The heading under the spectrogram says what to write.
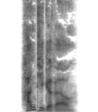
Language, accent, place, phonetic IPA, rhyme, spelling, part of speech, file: German, Germany, Berlin, [ˈhantɪɡəʁɐ], -antɪɡəʁɐ, hantigerer, adjective, De-hantigerer.ogg
- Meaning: inflection of hantig: 1. strong/mixed nominative masculine singular comparative degree 2. strong genitive/dative feminine singular comparative degree 3. strong genitive plural comparative degree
